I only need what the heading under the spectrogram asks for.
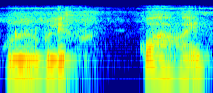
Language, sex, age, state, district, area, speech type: Assamese, male, 30-45, Assam, Jorhat, urban, spontaneous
